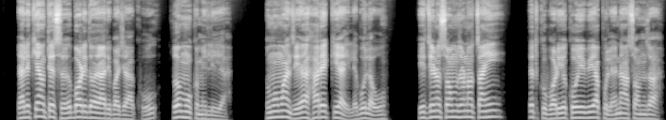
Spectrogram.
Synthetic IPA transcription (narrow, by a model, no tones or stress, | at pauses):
kɛːlɛːkiãːũt̪eːsbɔɽid̪ɔjaːɾibɐd͡ʒaːkʰu | d͡zoːmʊ̃kmɪliaː | t̪ʊmumãːnd͡ziɛɦɐɾeːkiaːilɛboːlaːu | kid͡zɪɽ̃ɔsɔmd͡zɽ̃ɔt͡sãːĩ | t̪eːt̪ʰkʰubɔɽijɔkoːibʱiaːpulɛnasɔmd͡zaː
